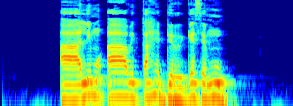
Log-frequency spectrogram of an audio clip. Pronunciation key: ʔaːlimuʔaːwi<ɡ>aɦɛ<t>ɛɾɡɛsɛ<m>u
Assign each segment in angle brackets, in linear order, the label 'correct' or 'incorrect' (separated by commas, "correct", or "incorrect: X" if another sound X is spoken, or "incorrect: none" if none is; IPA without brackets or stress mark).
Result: incorrect: k, incorrect: d, correct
